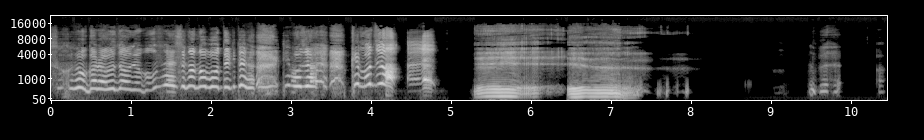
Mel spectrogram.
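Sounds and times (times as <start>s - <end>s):
speech: 0.1s - 3.7s, 5.3s - 6.8s
person burping: 5.3s - 8.0s.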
